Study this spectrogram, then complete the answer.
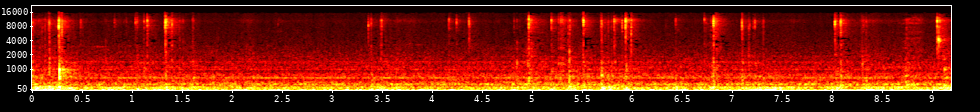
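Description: Keys clatter on a computer keyboard as a username and password are typed, with steady close tapping over a low background hum and occasional louder keystrokes.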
